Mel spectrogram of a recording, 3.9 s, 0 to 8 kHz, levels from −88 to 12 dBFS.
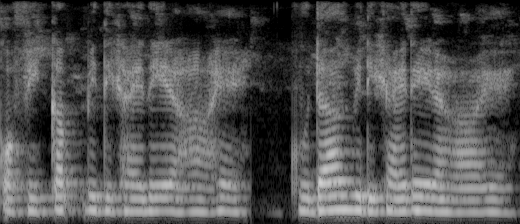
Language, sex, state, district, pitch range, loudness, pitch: Hindi, female, Arunachal Pradesh, Papum Pare, 170-180 Hz, -19 LUFS, 175 Hz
